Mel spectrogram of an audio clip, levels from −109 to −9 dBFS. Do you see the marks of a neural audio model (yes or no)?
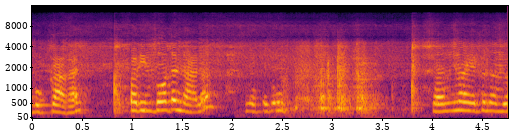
yes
